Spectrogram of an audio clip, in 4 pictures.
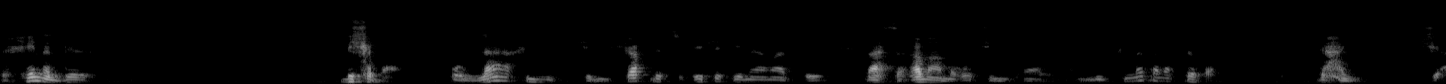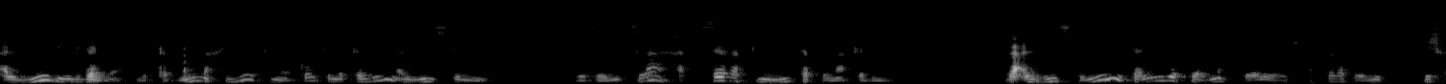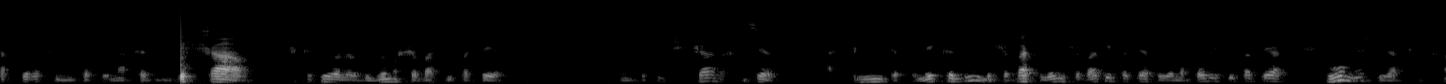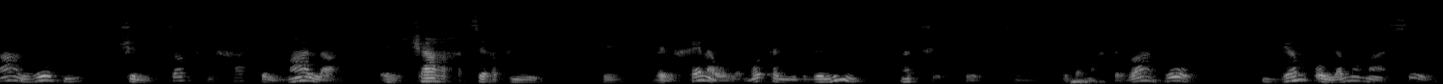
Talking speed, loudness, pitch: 90 wpm, -38 LUFS, 145 Hz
